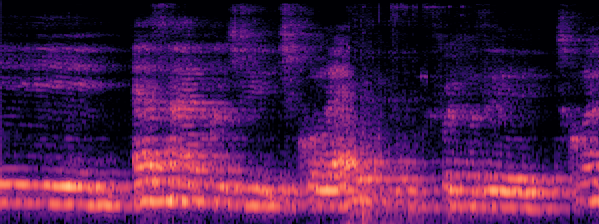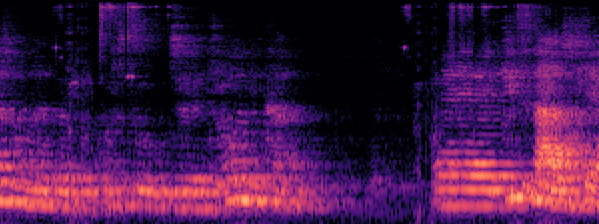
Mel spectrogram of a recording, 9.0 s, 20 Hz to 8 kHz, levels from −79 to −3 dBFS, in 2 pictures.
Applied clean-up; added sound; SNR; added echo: neural separator model SepFormer DNS4.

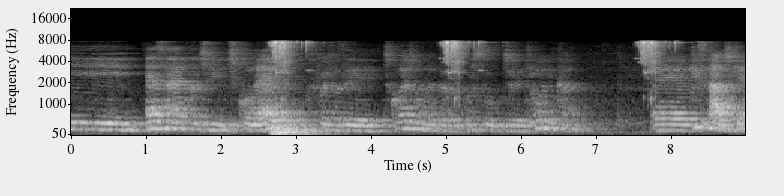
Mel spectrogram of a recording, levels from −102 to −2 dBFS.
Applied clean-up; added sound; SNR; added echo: none; Rattle / Keys jangling; -1 dB; reverberation time 1.3 s.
